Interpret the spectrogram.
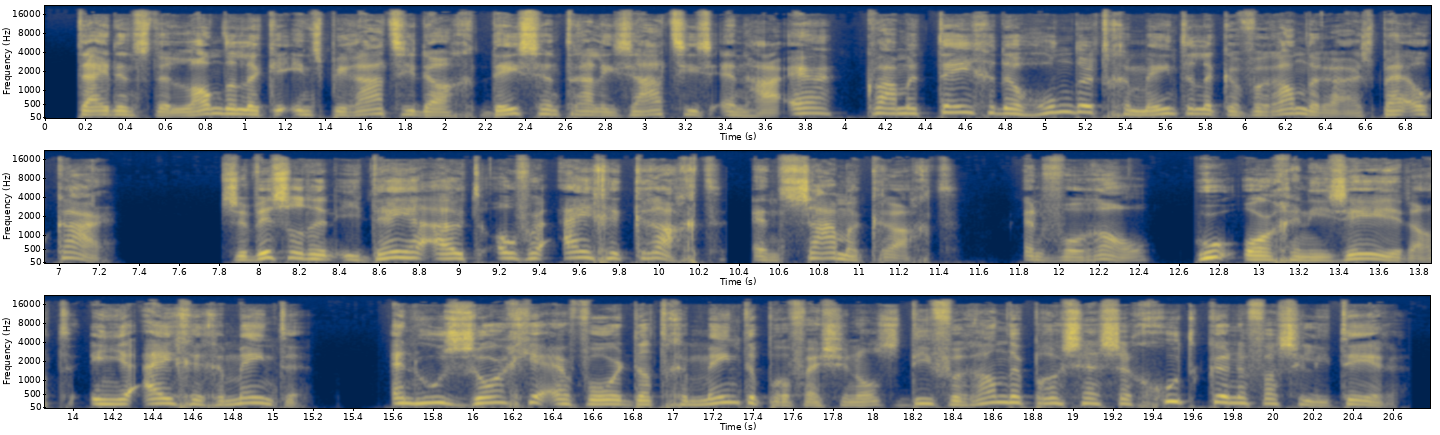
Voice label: voiceover gemeenten, Voice Actor; Businesses: Landelijke Inspiratiedag Gemeenten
